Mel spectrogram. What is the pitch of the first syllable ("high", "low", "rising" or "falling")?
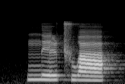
rising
